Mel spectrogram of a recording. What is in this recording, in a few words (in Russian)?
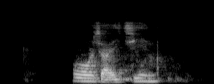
Голоса, Гонконгский; 請問我想去元朗馬田村要搭乜嘢車先去到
